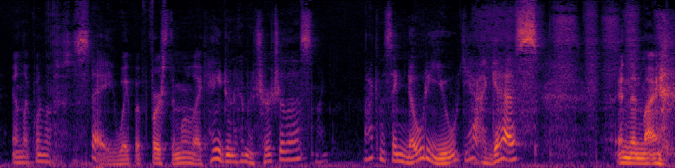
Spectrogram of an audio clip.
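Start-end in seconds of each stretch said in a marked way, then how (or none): 2.0-3.1 quick, higher mock-chipper voice; imitated invitation. Stepsister waking him to invite him, lightly mimicked. 3.6-5.4 higher-pitched helpless giving-in; mock reluctant agreement. Guest cornered into church, mock reluctant yes. His reluctant reply acted out.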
